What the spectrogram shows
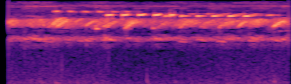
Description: eleutherodactylus whitmanae maricao state forest puerto rico; A chorus of them somewhat resembles wind chimes, as the utterance of one male elicits all th; West Indian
